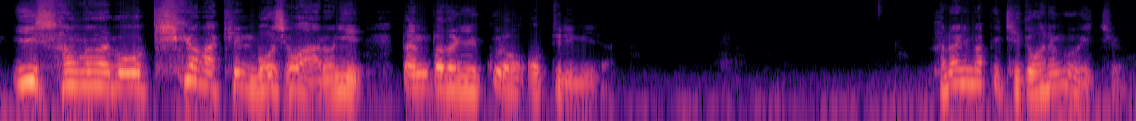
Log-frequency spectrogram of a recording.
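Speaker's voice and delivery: ordinary talk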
